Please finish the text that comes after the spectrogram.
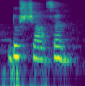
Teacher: दु जमा शासन, इसमें ये जो श है, श होने के कारण से चूंकि ये तालव्य श है, तो इस कारण ये जो विसर्ग है ये भी तालव्य श में परिवर्तित हो गया और शब्द बना दुशासन।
